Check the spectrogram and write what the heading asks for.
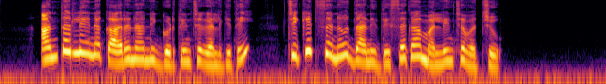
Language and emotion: Telugu, neutral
